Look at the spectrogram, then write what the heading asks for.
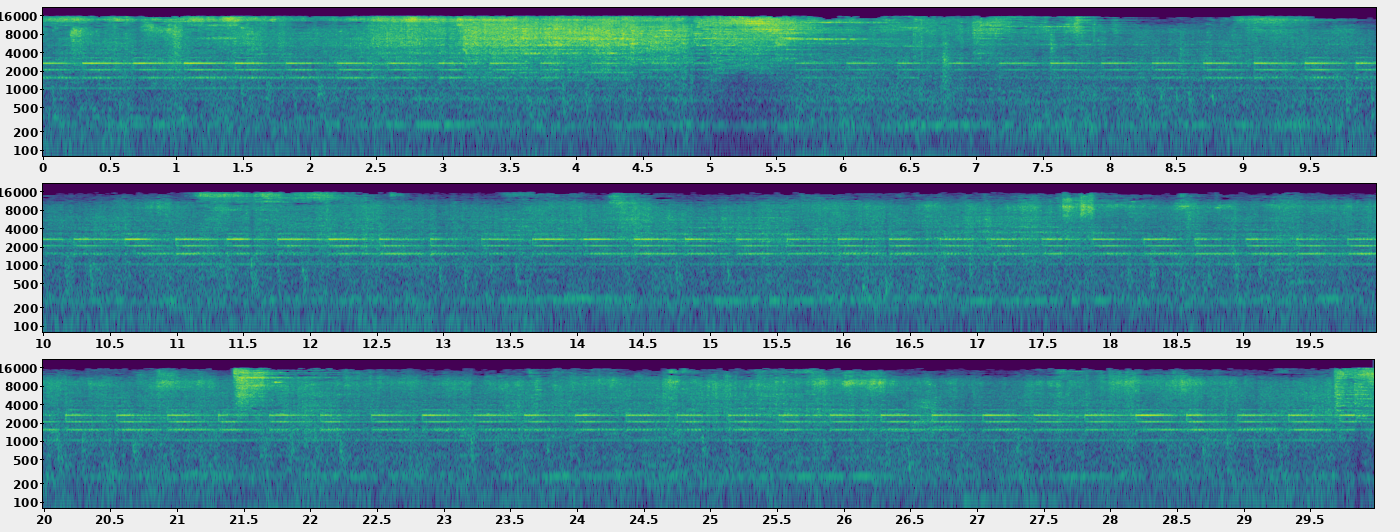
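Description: A train passing, with steady rolling noise from its wheels on the rails and several steady high-pitched tones held throughout.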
